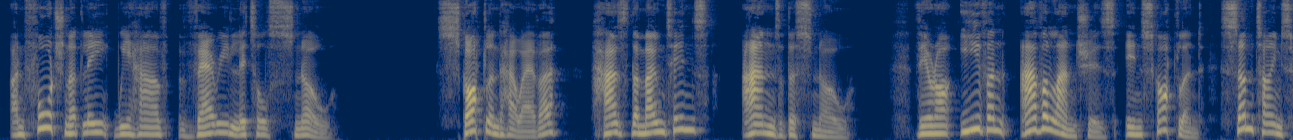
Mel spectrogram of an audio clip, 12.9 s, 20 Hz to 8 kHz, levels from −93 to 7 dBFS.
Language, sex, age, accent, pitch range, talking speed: French, male, 30-49, British, 135-190 Hz, 95 wpm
